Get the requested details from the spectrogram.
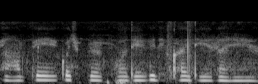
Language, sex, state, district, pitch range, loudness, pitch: Hindi, female, Uttar Pradesh, Hamirpur, 180-200 Hz, -21 LUFS, 185 Hz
